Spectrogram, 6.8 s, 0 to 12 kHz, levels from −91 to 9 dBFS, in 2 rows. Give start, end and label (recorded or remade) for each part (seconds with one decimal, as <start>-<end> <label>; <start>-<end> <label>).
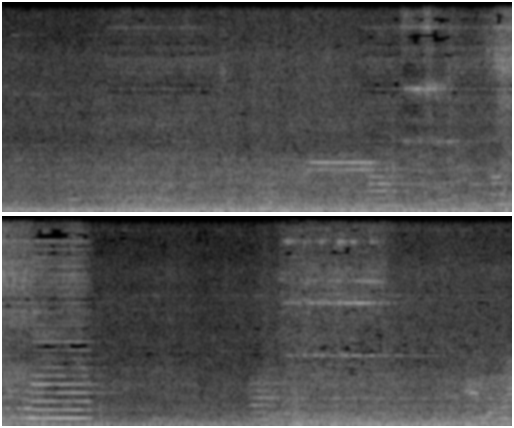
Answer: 0.0-0.7 recorded; 0.7-1.4 remade; 1.4-2.4 recorded; 2.4-4.0 remade; 4.0-6.8 recorded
